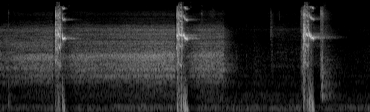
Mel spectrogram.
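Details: Three piercing lovebird chirps about a second and a quarter apart, the last with a short echoing second note, over a steady background hiss that stops midway.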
